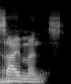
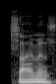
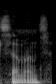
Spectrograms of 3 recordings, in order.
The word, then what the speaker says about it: Simons: It is Simons. Simons. Simons. Okay. Yeah. Simons, not Simmons.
